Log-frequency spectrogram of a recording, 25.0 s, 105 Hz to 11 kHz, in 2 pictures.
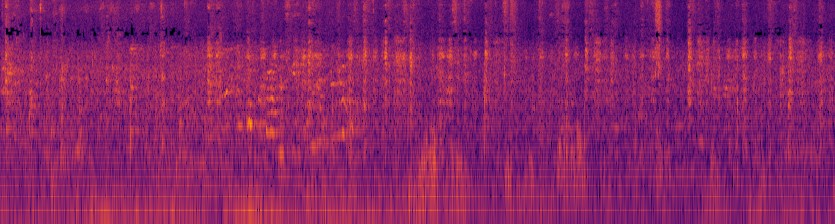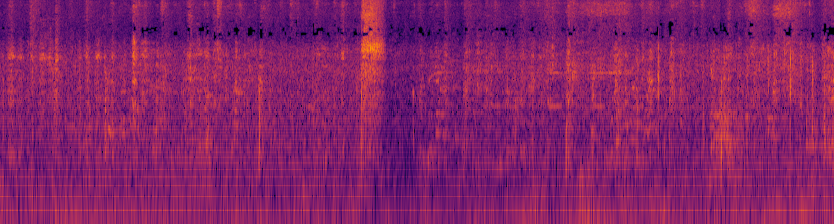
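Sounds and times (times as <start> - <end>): runner breathing hard: 0.0 - 25.0.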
